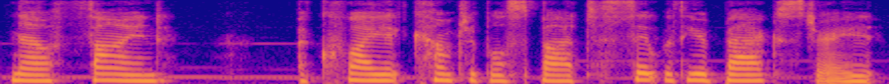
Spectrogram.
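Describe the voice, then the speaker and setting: A woman guiding a meditation in a gentle, soothing way, speaking in slow phrases with pauses. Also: medium pitch, level tone, faint music behind. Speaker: meditation guide. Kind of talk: guided meditation narration.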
